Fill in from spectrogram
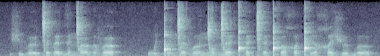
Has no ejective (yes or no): yes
